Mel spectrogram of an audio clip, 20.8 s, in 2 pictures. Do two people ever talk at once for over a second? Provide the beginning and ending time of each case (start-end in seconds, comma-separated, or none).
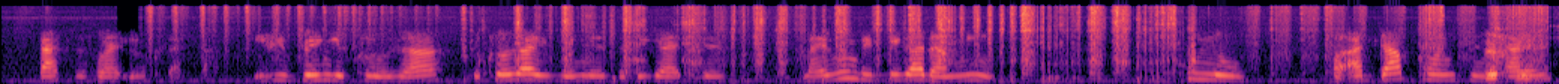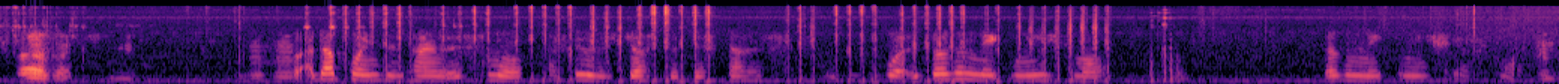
none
